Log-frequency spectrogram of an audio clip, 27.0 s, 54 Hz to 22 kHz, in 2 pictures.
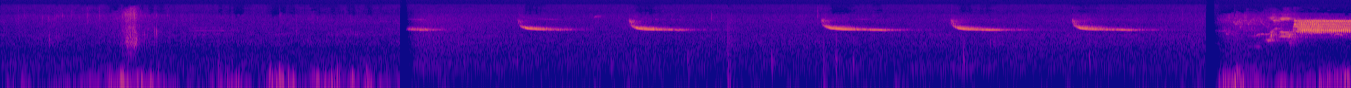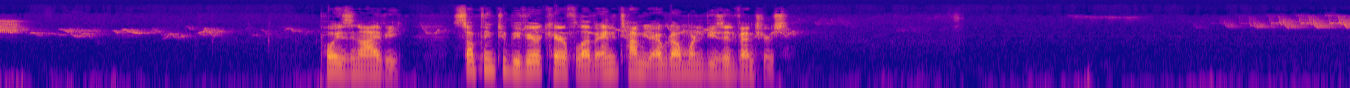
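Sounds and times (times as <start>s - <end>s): songbirds calling: 4.1s - 4.5s, 5.1s - 7.3s, 8.2s - 23.0s, 24.2s - 27.0s
buzzy bird trill: 8.2s - 11.6s, 12.2s - 15.8s
songbird whistling descending note: 12.2s - 15.4s.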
